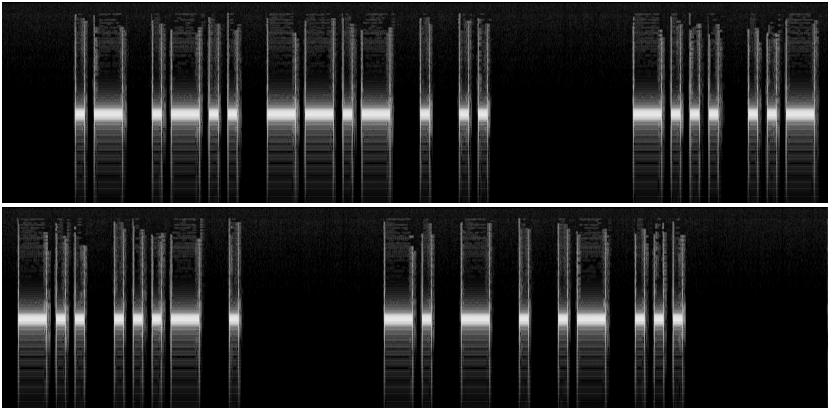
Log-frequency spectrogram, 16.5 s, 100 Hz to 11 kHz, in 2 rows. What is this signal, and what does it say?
Morse code, heard as a keyed tone, about 13 wpm, 800 Hz. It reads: ALQEI BUDVE NTEAS
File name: LEZIONI / 5 LBVC / 5 LBV 12wpm 1855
